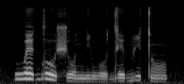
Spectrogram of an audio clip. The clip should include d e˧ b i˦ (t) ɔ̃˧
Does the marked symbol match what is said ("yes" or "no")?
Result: yes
